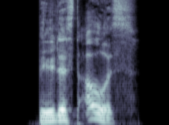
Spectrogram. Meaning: inflection of ausbilden: 1. second-person singular present 2. second-person singular subjunctive I
- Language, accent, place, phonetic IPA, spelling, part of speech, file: German, Germany, Berlin, [ˌbɪldəst ˈaʊ̯s], bildest aus, verb, De-bildest aus.ogg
